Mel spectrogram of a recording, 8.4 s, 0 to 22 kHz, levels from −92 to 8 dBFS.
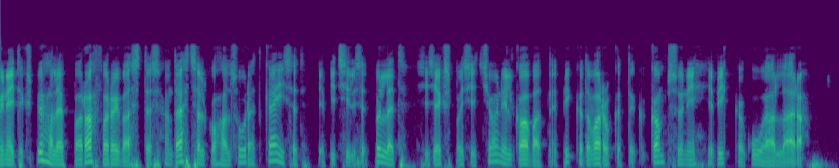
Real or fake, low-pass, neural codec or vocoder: real; 7.2 kHz; none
